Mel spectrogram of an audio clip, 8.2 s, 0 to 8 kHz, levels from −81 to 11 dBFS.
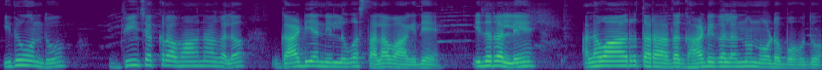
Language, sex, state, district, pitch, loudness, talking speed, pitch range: Kannada, male, Karnataka, Bellary, 175 Hz, -21 LUFS, 95 wpm, 155-190 Hz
